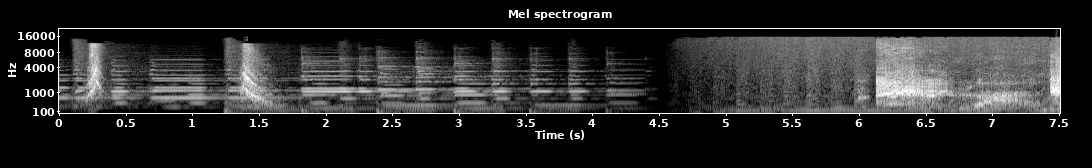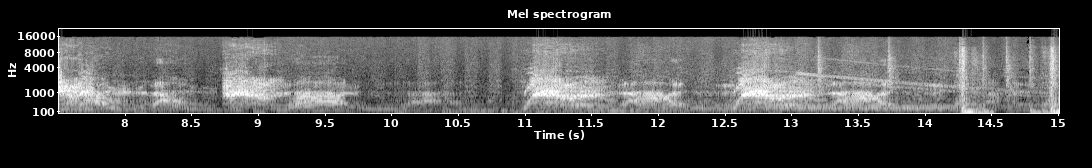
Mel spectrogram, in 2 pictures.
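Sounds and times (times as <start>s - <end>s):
loud animal-like cries: 6.0s - 14.5s.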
